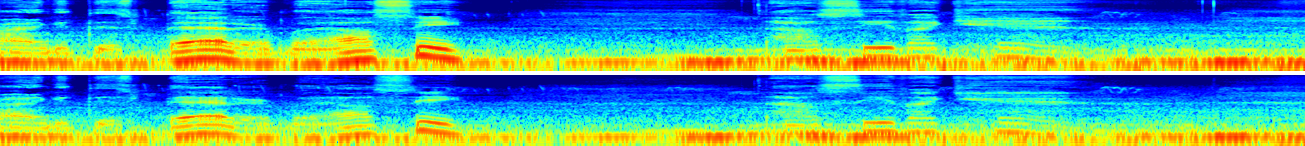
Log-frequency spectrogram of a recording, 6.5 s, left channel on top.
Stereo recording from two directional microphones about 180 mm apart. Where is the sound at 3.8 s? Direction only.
20° left (ahead or behind).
